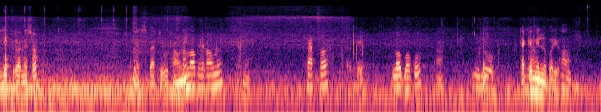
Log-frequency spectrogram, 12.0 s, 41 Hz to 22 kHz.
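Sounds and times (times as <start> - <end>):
steady low hum: 0.0 - 12.0
man speaking: 2.6 - 5.0, 6.2 - 11.5.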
